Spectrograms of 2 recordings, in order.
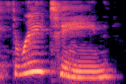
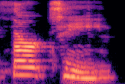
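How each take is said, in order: First: The word begins with the sound 'three'. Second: The word begins with the sound 'thir'. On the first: The speaker calls it wrong. "We don't say three-teen" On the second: The speaker calls it right. "we say thirteen"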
